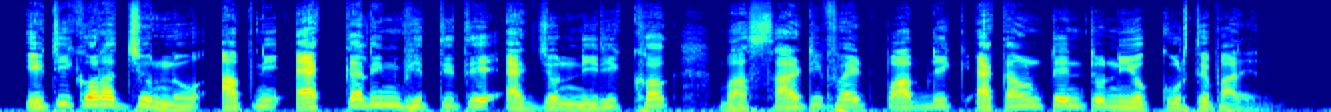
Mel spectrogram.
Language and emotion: Bengali, neutral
